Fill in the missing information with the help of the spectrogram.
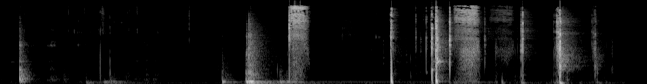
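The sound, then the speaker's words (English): A can of Fria Cerveza, a cerveza-style lager brewed with lime zest by Amsterdam Brewery, being cracked open: a sharp pop with a short fizzing hiss, followed by several crisp metallic clicks and taps, with no one talking. “It hasn't been very sunny lately here, but if it is, I re- recommend you guys crack open a Fria Cerveza from Amsterdam Brewery.”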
